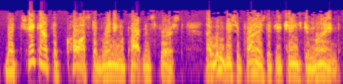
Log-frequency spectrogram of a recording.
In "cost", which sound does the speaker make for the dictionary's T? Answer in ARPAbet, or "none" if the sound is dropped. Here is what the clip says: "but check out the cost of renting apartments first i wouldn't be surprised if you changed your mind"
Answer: T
